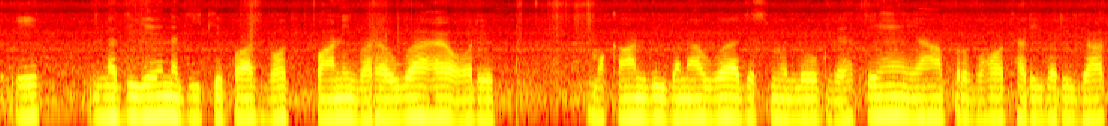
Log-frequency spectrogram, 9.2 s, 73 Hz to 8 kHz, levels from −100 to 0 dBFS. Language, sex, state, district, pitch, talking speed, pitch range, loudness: Hindi, male, Uttar Pradesh, Jalaun, 105 Hz, 190 wpm, 105-110 Hz, -22 LUFS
